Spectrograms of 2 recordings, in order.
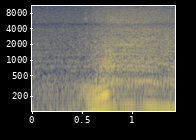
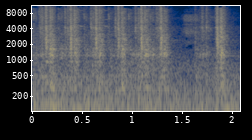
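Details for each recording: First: Ford Focus at auction, started with a jump: the engine catches, revs up cleanly and settles to a steady idle with no knocks or rattles. It sounds healthy. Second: 2013 Kia Sorento on a jump box: rapid sharp clicking about four times a second when trying to start, with no cranking or engine catching. Seems unlikely to start.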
